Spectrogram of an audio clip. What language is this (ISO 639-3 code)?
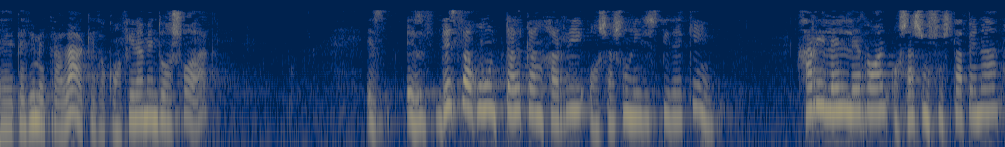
eus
